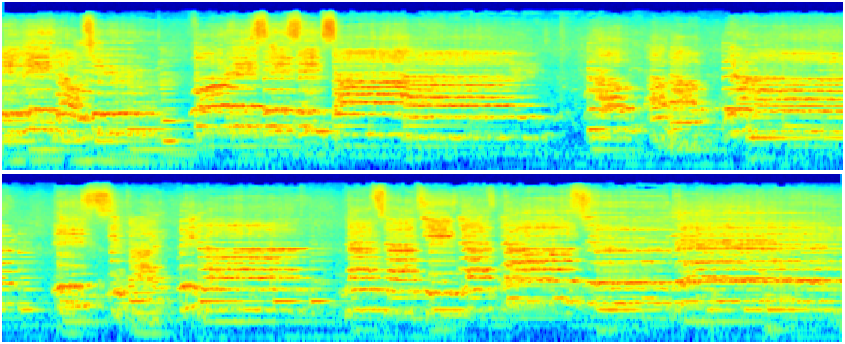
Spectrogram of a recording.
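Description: Mixed choir of men and women singing a gospel hymn together, in held phrases with short breaks between them, the longest about seven and a half seconds in.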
